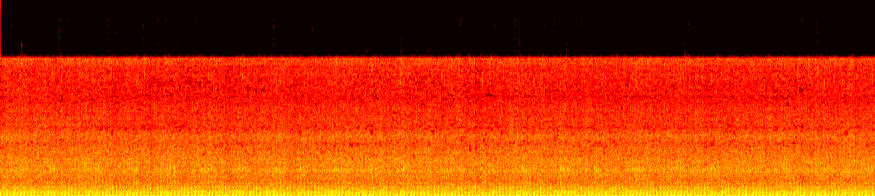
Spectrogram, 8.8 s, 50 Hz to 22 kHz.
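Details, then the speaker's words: 5 HP Briggs & Stratton on an MTD rototiller, after quick carb cleaning: engine speed hunts up and down about twice a second, smoothing slightly with a little choke; owner suspects the carburetor and wants it taken apart. Much better than before, when it wouldn't run. "It's a lot better now than it was cuz it wouldn't even run."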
